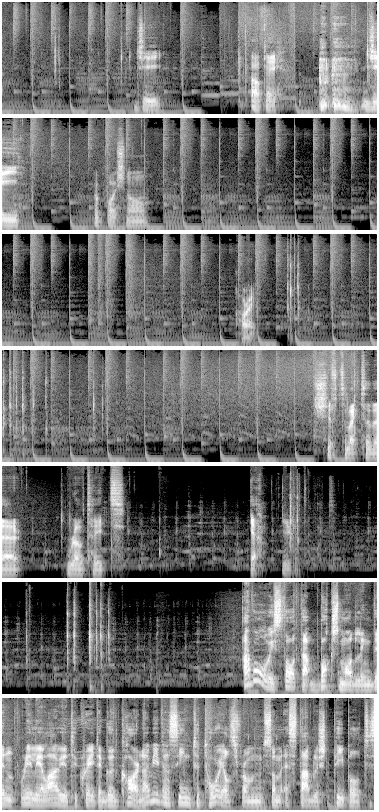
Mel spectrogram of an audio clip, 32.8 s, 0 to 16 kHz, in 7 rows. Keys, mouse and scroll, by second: 0.3 KP_3, 1.2 g, 4.3 g, 12.7 Tab, 13.0 middle click, 13.9 ctrl+z, 14.0 ctrl+z, 14.4 middle click, 14.9 g, 15.8 middle click, 16.9-17.4 scroll down 3, 17.6 middle click, 17.7 middle click, 17.7 ctrl+click, 17.7 scroll up 5, 18.3 middle click, 19.2 r, 22.1 Tab, 22.3 middle click, 22.8 scroll down 2, 23.2 click, 23.4 Tab, 23.5 middle click, 23.9 Tab, 24.2 a, 24.4 a, 24.6 middle click, 24.8-25.2 scroll up 5, 25.2 scroll down 7, 25.6 middle click, 25.9 scroll up 2.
